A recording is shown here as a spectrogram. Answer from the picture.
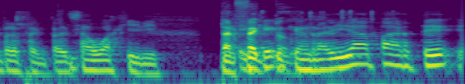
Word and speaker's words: Zawahiri: lo pronunciaste perfecto, el Zawahiri.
